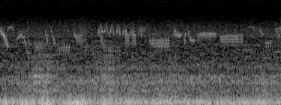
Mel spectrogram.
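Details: Lapwings calling in the Warta mouth region: a string of squeaky, slurred and bending notes, some short and steady, from several birds, with heavy buffeting wind throughout.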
